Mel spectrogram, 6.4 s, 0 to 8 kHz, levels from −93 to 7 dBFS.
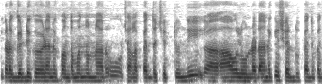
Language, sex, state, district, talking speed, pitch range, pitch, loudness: Telugu, male, Andhra Pradesh, Chittoor, 150 wpm, 125-130 Hz, 130 Hz, -17 LUFS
